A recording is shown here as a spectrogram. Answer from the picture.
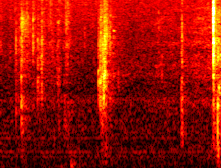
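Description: Faint clicks and light taps of tarot cards being drawn from a deck and laid down: a few small ticks, the clearest about a second in.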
